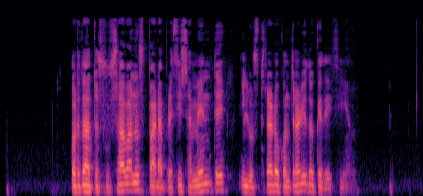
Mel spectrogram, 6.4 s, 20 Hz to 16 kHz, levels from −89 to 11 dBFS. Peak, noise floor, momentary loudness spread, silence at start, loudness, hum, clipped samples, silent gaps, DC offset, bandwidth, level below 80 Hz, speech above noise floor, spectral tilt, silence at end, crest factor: -2 dBFS; -70 dBFS; 10 LU; 1.1 s; -22 LUFS; none; under 0.1%; none; under 0.1%; 11.5 kHz; -58 dBFS; 48 dB; -5 dB/octave; 1.1 s; 22 dB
